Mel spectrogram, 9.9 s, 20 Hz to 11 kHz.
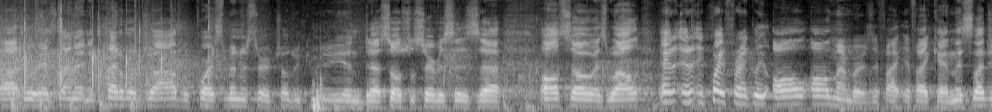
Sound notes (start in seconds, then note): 3.1 some Applause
